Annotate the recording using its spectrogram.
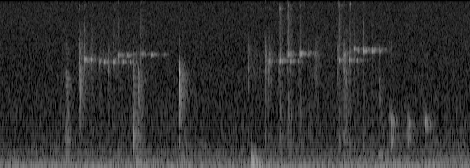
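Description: Billiard balls click against each other as they roll across the table.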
